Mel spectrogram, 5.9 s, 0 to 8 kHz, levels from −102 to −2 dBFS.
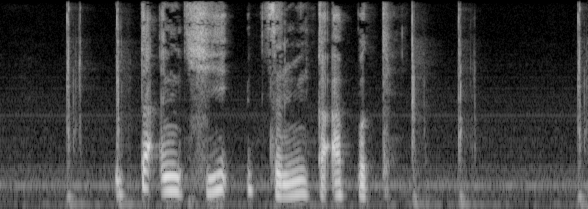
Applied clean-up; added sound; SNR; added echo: none; Computer keyboard; 17 dB; none.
